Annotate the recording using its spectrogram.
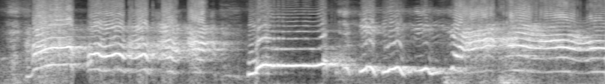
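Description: A young child laughing and squealing loudly in high-pitched giggles during rough play, with one longer pulsing squeal about halfway through.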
